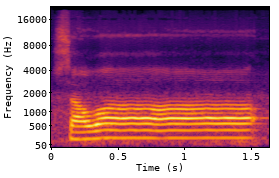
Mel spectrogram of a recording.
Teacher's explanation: یہ حمزہ جو ہے نا یہ حرف حلقی ہے اور یہ یہاں سے ادا ہوتا ہے، یہاں سے، اور اس · ایک تو اس میں جھٹکا ہے. دوسری بات یہ ہے کہ حمزہ میں صفت جہر ہے اور صفت شدت ہے · کہ حمزہ میں صفت جہر ہے اور صفت شدت ہے، تو صفت جہر اور شدت کی وجہ سے یہ حمزہ بہت مضبوطی کے ساتھ اور قوت کے ساتھ اپنے مخرج سے ادا ہوتا ہے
